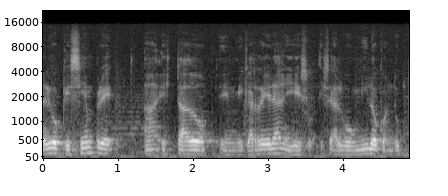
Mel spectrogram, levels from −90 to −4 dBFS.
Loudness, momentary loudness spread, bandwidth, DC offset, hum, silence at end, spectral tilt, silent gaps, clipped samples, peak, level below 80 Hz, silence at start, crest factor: -24 LUFS; 13 LU; 15.5 kHz; under 0.1%; none; 0 s; -4.5 dB/octave; none; under 0.1%; -4 dBFS; -52 dBFS; 0 s; 18 dB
